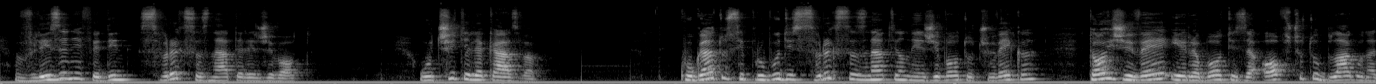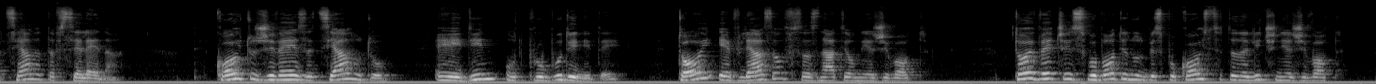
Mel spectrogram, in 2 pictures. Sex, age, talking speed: female, 60-79, 100 wpm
